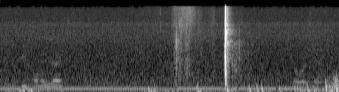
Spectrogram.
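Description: A steady low hum with faint voices in the background. A single sharp click or smack comes a little under three seconds in.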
